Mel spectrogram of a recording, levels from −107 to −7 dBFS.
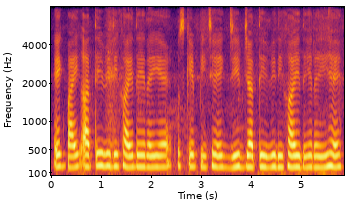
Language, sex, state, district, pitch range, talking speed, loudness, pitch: Hindi, female, Bihar, West Champaran, 195-210 Hz, 185 wpm, -15 LUFS, 200 Hz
